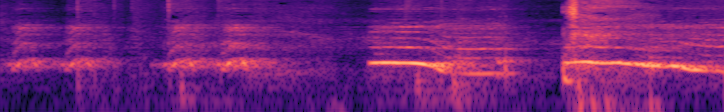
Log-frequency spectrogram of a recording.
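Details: Shih Tzu fighting with a toy dog indoors: short muffled yapping barks, then two louder drawn-out whining cries that slide downward in pitch.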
